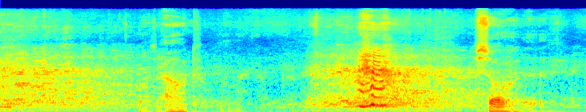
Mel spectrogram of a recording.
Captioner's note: laughter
